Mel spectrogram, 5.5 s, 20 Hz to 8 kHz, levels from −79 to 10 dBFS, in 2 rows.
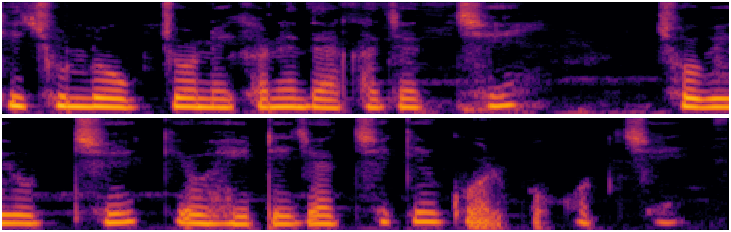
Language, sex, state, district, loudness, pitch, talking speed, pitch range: Bengali, female, West Bengal, Cooch Behar, -15 LUFS, 225 Hz, 155 wpm, 215-245 Hz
